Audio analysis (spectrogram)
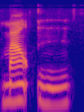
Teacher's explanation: you put your tongue in the t position and then you hold it there and make the n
